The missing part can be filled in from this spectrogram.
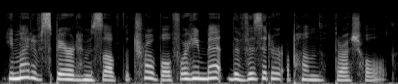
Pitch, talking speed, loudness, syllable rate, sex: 235 Hz, 225 wpm, -15 LUFS, 5.9 syllables/s, female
